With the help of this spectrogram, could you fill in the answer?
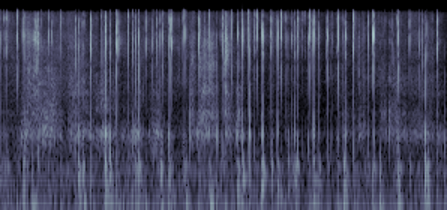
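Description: Long nails tap and scratch the sides and lid edge of a medium, apparently full yellow plastic sugar scrub jar with an orange plastic lid while hands grip it. The result is a dense run of quick, dry, bright clicks over a scratchy, crinkly rustle and a soft low rumble. Each tap dies away almost instantly.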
